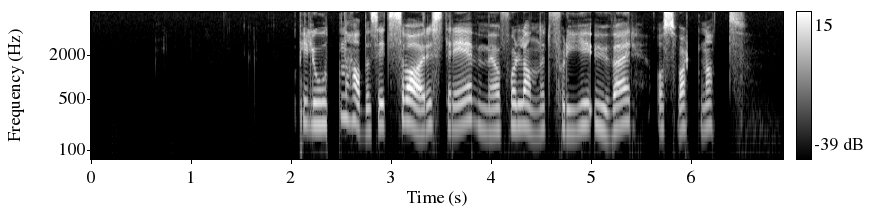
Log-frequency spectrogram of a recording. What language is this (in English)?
Norwegian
